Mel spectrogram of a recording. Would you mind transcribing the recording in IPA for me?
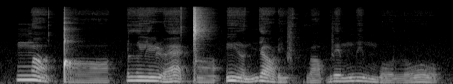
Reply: ŋʷ ɑ̃˥˩ ǃ ɑ˩ | l ĩ˦ ɭ æ˩˧˩ ǀ ɑ̃˩ ʔ ĩ˥˩ ə̯ nʲ ɑ˥˩ ɽ i˩ f kʷ ɑ˩ b e˦ m i˥˩ m o˩ l o˩˧˩

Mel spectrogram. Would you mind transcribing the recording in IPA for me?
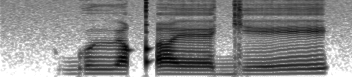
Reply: ɡʷ ɯː qʼ ɛː ɡʲ e

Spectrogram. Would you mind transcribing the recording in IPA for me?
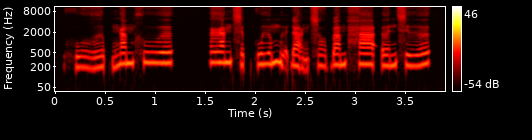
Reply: h w o̤˨˩ ɣ ə˨˩ p̚ ŋ a˧ m x u˧ ə̯ | ɣ a˧ ŋ s ə˨˩ p̚ h w ɨ˨˦ ə̯ m ɨ̰˧˨ ə̯ ɗ a̰ː˧˨ ŋ s ɔ̤˨˩ ɓ a˨˦ m h aː˧ ʔ əː˨˦ n s ɨ˨˦ ə̯

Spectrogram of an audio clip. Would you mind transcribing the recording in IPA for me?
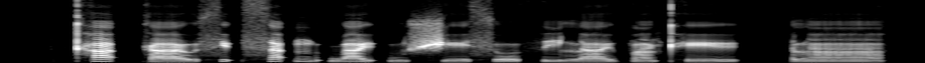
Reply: kʰ ä˦ ʔ k a˨ ʊ̯ sʰ ɪ˦ ʔ sʰ ä˦ ʔ ŋ ʊ˦ ʔ w a˦˨ ɪ̯ ʔ u˦˨ ʃ e˦ sʰ o˨ θ i˦˨ l a˦ ɪ̯ p ã˦˨ kʰ e˦˨ ɪ̯ | l ã˦

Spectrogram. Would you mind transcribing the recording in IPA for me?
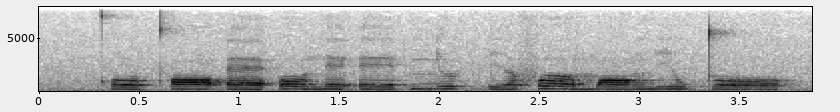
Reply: kʰ oː˩ t̪ʰ ɔː˧ ʔ ɛː˧˩ ʔ oː˥˨ n e˧ ʔ e˧ | ɲ ɯː˧˥ k̚ ʔ i˩˧ ə̯ f ɤː˥˨ m ɔː˧ ŋ iː˧ w t̪ oː˧˩

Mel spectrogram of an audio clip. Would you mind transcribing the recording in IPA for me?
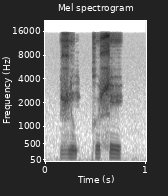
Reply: ɮ õ kː ʊ ɬ e

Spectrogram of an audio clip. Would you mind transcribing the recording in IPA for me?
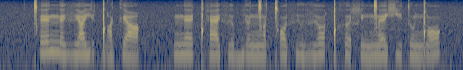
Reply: ǀ ɛ ŋ ɛ vʲ ɑ j ɪ ɡ͡ǃ ɑ kʲ ɑ | ŋ ɛ ǃʰ æ fʲ ɔ bʲ ʌ ŋ͡ǀ ʌ ǀ ɔ fʲ u vʲ ɔ ǃʰ ə ɬ ɪ ŋ͡ǀ ɛ ɕ i t ʊ ŋ͡ǃ ɔ

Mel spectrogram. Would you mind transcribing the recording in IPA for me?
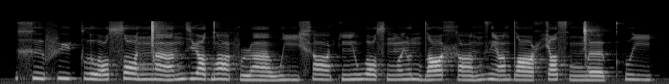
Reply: x ɨ˦˨ f y˦˨ k l o˧˩˧ sˤ œ˦˨ ŋ͡ǀ ã˧˩˧ n z y˦˨ dˤ œ̃˦˨ f ɹ ã˨˩ w i˨˩ x ɑ̃˦˨ k ĩ˨˦ w o˦˨ sˤ ŋʷ ĩ˨˦ ʊ̯ n d ɑ˨˦ x ɑ̃˨˩ n z ĩ˧˩˧ dˤ ɑ˨˩ x i˨˦ sˤ ŋ͡ǀ œ˨˩ kʷʰ i˦˨

